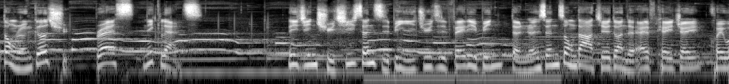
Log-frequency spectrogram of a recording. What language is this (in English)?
Chinese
